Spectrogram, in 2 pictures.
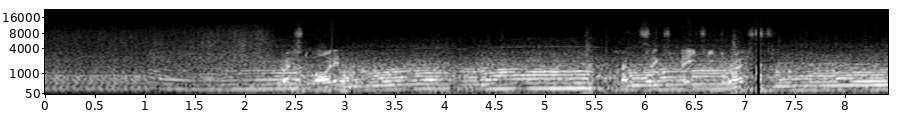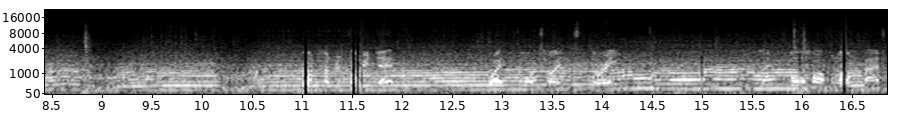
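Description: A turbocharged four-cylinder rally car engine revs hard, climbing and dropping through the gears.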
